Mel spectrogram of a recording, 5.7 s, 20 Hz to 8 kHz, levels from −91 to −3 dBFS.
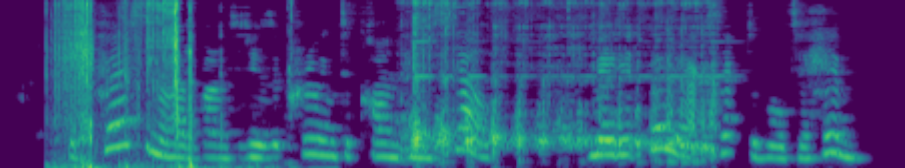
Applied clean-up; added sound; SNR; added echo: classical method Wiener filter.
